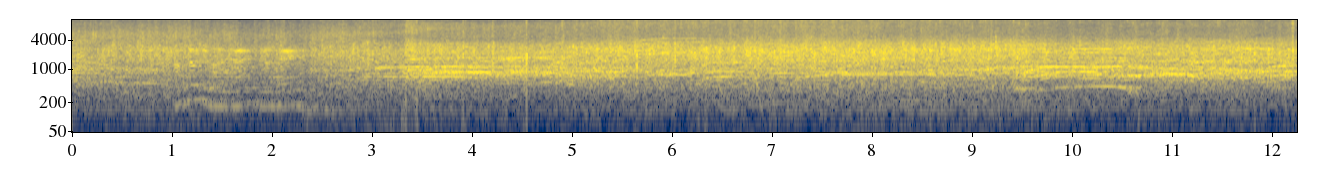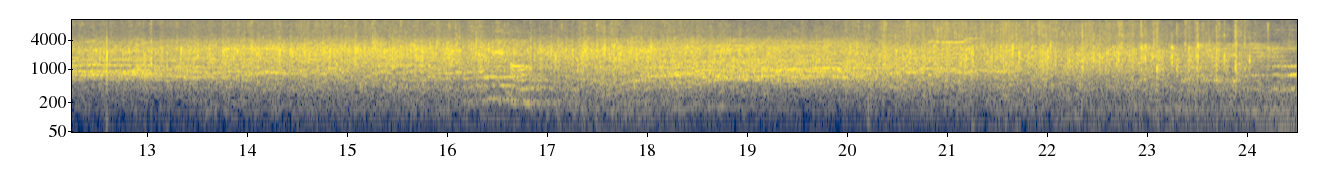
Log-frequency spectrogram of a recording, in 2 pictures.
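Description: A large audience applauding, the clapping swelling about three seconds in and then holding steady, with voices from the crowd mixed in.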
